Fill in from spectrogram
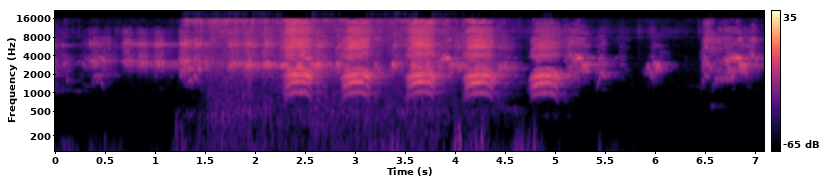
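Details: Crows fighting over food give a run of five harsh, hoarse caws, one about every 0.6 seconds, over a low rumbling noise, with higher chattering calls from other birds around them.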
